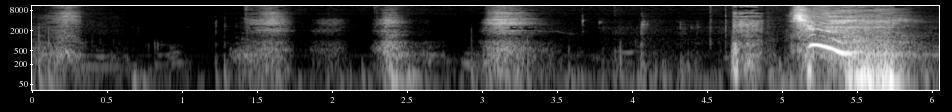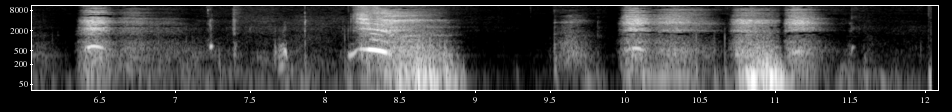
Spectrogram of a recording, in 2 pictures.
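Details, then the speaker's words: Person trying to stifle strong sneezes that are almost too strong to hold back: several sharp indrawn breaths, then two loud explosive sneezes and a final burst; repeated sneezing. "These are almost too strong to stifle, but not quite. Oh my god, they're so strong."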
